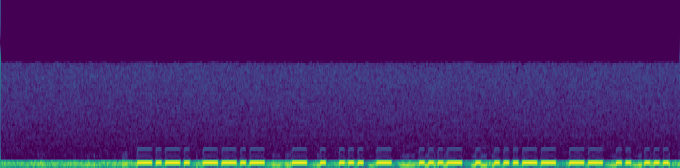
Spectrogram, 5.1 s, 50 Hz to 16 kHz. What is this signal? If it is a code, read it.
Morse code, heard as a keyed tone, about 33 wpm, 660 Hz, with noise. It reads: CQ TEST VE3MIS
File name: contests / 2019-cw-wpx-kt5j-k5pi- -2330 0-21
